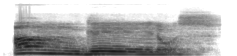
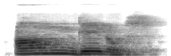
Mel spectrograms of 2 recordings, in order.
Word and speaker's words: Angelos: Angelos. Donc, ge, comme genos ici, hein, ge. Mais le premier gamma, il se prononce N. Comme dans ange en français. Ange. Angelos. D'accord? An. Comme si c'était un N.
